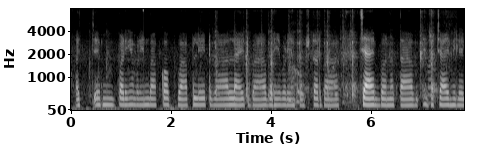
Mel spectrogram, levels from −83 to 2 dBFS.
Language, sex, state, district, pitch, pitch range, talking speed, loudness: Hindi, female, Uttar Pradesh, Gorakhpur, 185 Hz, 180-190 Hz, 145 wpm, -30 LUFS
